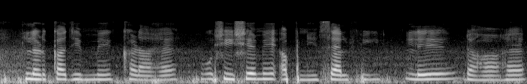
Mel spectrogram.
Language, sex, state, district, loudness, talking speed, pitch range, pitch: Hindi, female, Punjab, Pathankot, -15 LUFS, 150 wpm, 215-240 Hz, 225 Hz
